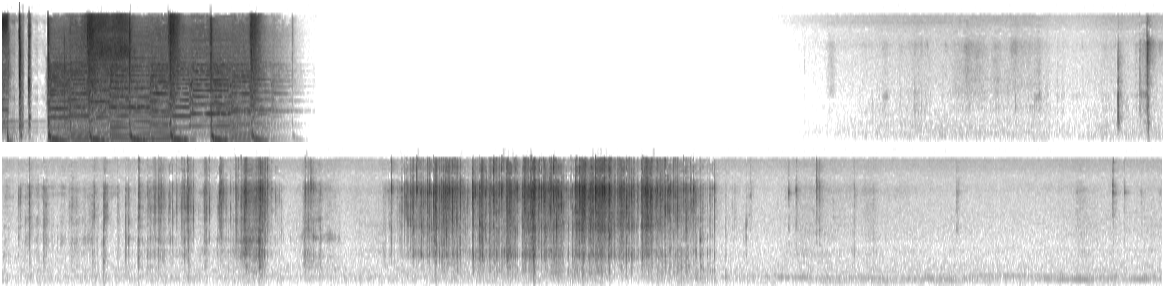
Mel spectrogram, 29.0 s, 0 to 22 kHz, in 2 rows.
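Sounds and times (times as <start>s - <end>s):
packaging crinkling and tearing: 14.8s - 18.6s, 19.3s - 23.6s
toy packaging clicks: 15.7s - 18.5s, 19.3s - 23.6s.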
